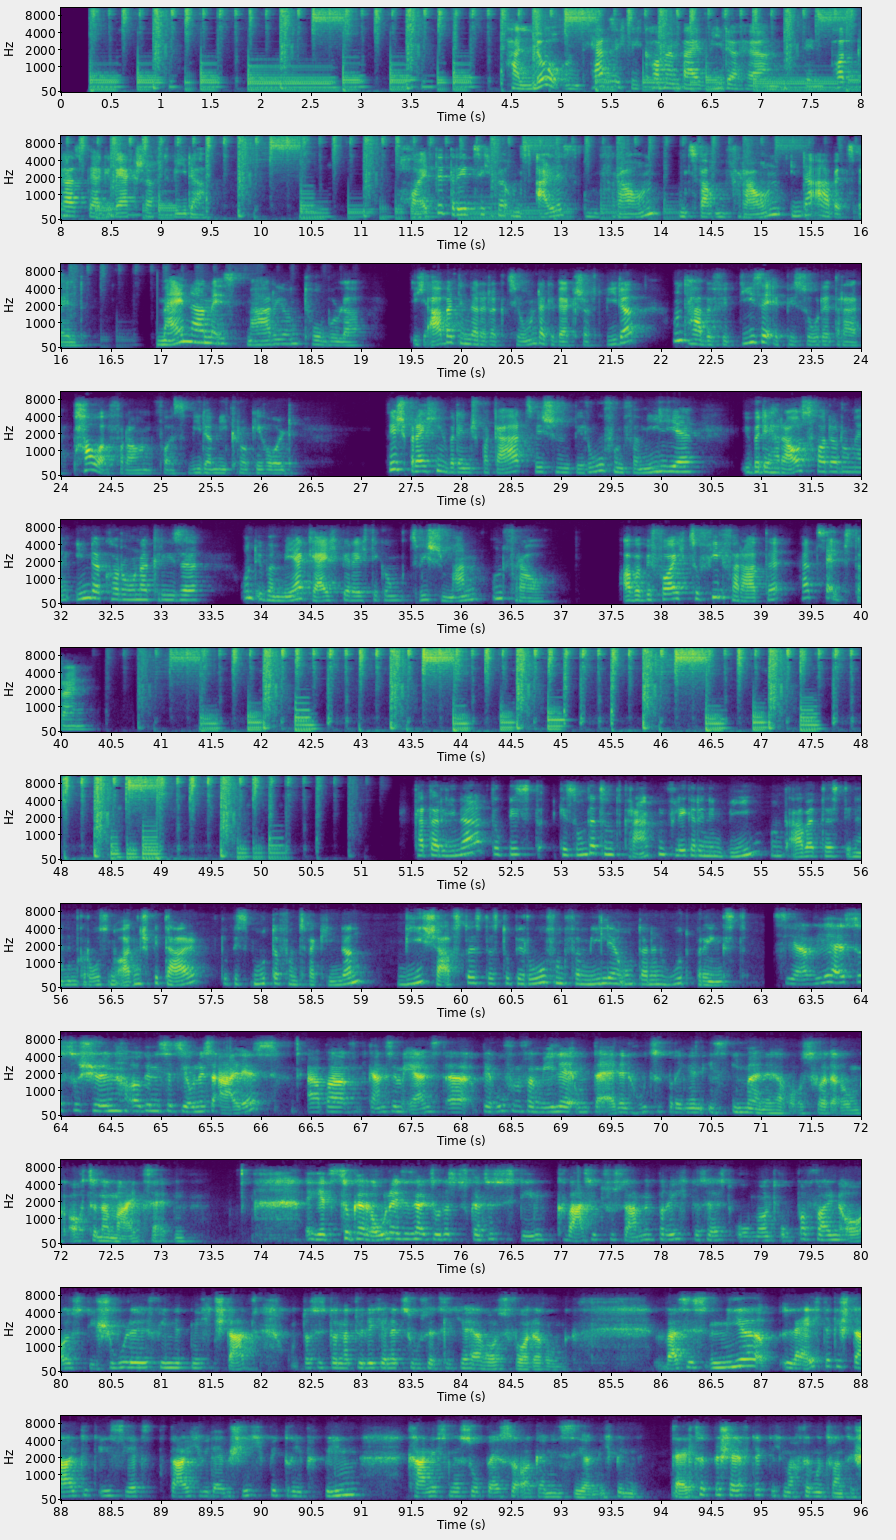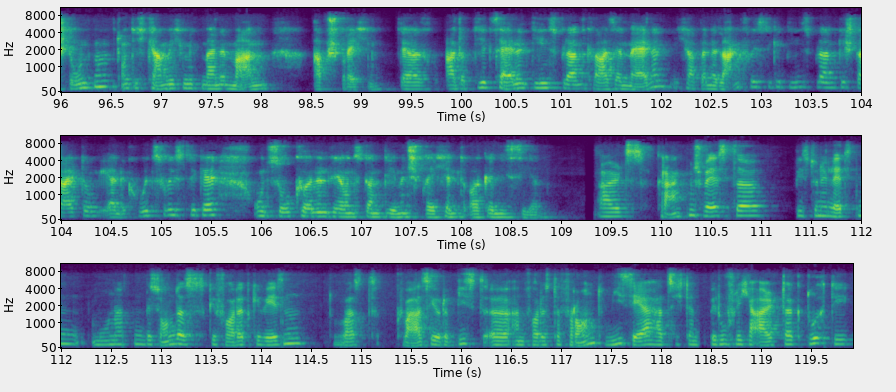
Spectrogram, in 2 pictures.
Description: Heldinnen in der Arbeitswelt: drei Power-Frauen im Gespräch ~ vidaHören Podcast
Drei Power-Frauen im Gespräch mit „vidaHören“ über den Spagat zwischen Beruf und Familie, über die Herausforderungen in der Corona-Krise und über mehr Gleichberechtigung zwischen Mann und Frau.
